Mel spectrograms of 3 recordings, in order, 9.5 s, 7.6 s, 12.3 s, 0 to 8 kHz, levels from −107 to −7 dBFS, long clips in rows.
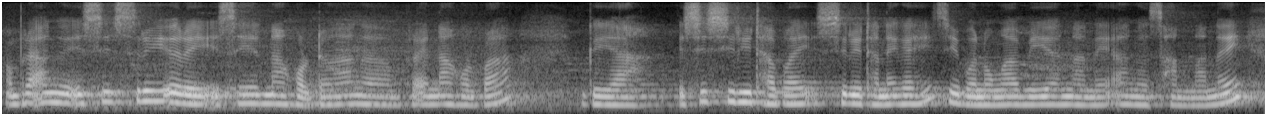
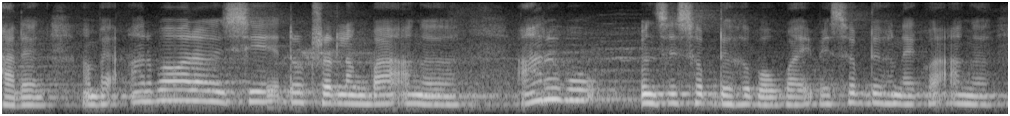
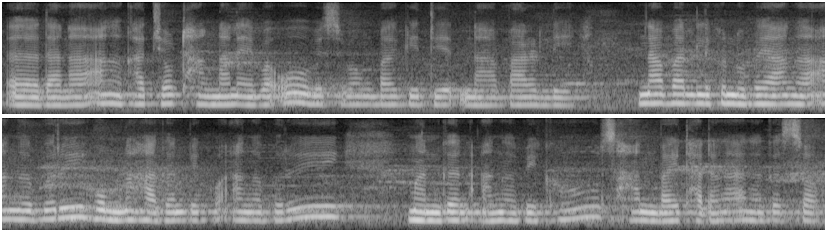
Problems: low volume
